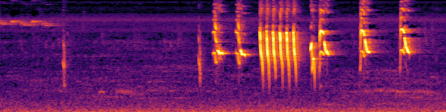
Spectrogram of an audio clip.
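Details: Lemon-bellied white-eye (kecial kombok), a lure recording meant to make a silent bird sing: a thin high note, then quick bursts of sharp descending chirps and short rapid twittering phrases with brief pauses.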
